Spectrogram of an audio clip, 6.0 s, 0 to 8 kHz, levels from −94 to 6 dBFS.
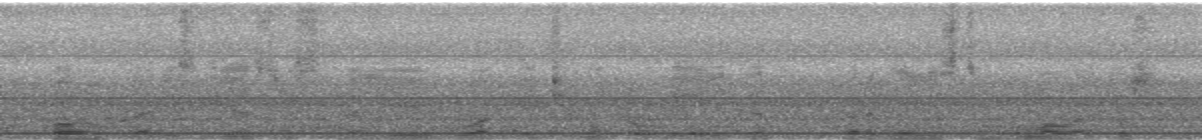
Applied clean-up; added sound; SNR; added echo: none; Domestic sounds, home sounds; -4 dB; none.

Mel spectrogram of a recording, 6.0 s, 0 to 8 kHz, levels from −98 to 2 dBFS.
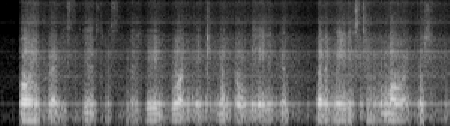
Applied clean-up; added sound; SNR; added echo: neural mask model RNNoise.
